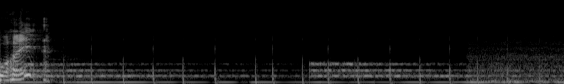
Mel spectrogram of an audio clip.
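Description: Footsteps tap steadily along a hard floor.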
